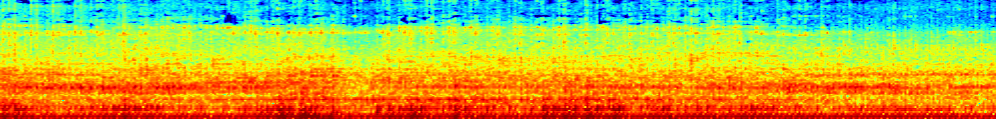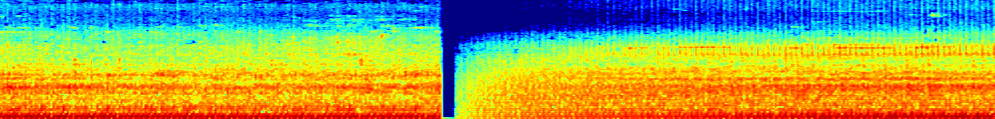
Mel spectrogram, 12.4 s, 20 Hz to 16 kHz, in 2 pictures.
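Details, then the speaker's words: Hesston 620 swather diesel after sitting about 10 years, started without ether; steady low idle with an even chuff, a brief dropout near nine seconds, then settles back to a smooth, normal run. "I bet you we've I've started over 200 250 and then it still amazes me how something can sit this long and start without ether"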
